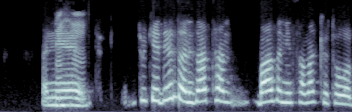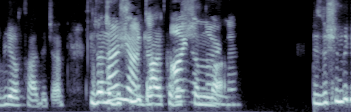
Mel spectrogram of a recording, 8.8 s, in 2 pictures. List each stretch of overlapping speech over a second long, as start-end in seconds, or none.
5.7-7.3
